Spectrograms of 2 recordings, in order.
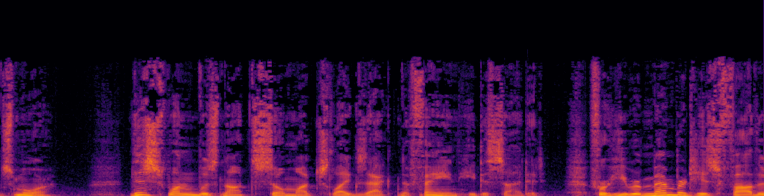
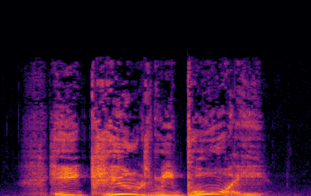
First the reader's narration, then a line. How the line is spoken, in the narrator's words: Brunner roared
